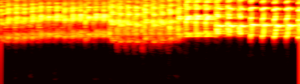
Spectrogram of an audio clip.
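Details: Fighter lovebird in full voice with a long ngekek trill, used as a lure to get other lovebirds singing: a dense, rapid, high buzzing trill that runs without a break and grows louder and sharper toward the end.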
